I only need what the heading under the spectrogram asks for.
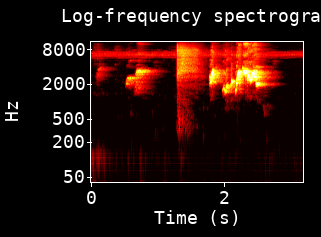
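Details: Vietnamese 3-4-5-6-7 style song of a red-whiskered bulbul, used for tutoring young birds and stirring birds up: two short whistled notes, then a noisy rustle, then a dense tumbling warbled phrase.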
